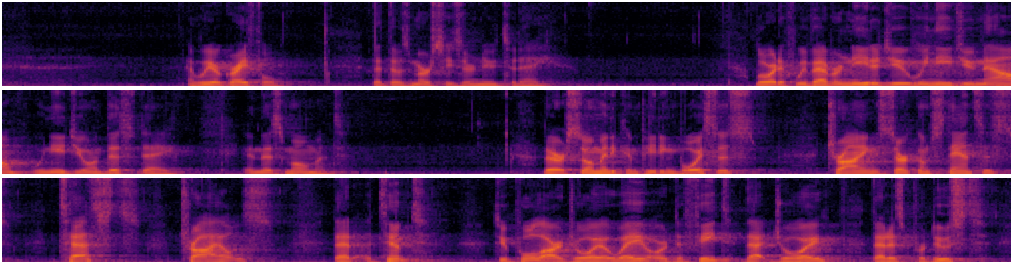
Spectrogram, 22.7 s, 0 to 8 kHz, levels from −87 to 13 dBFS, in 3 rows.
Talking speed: 140 wpm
